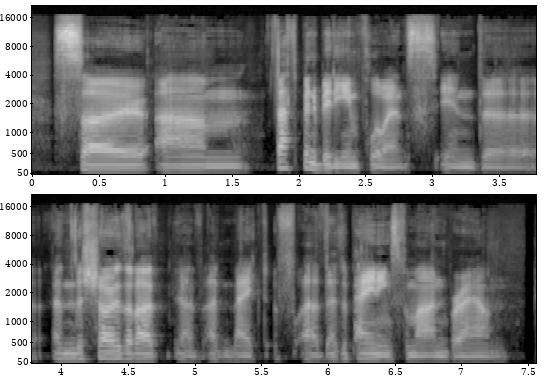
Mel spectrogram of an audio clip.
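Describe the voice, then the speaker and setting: Speaking with an Australian accent at a fairly slow pace, a man keeps fairly even intonation on a very clean recording with a silent background. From Melbourne, Australia. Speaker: painter. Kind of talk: interview. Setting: studio.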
